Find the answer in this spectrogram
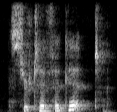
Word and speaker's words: certificate: can hold my certificate i'm going to have um second syllable stress this c says the s sound my er says er sir just like the word s-i-r or the beginning part of the word serve i'm going to have my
